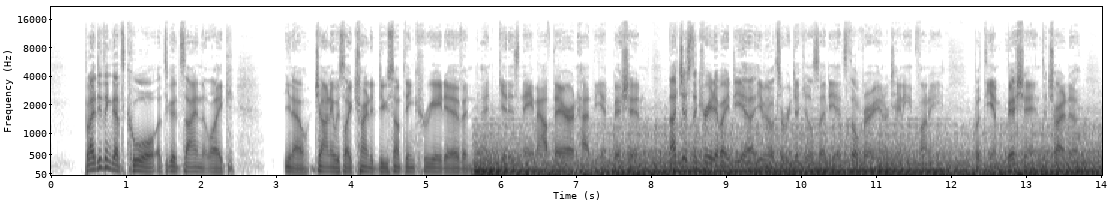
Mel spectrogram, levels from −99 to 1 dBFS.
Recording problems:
low rumble; loud; from 5.5 s on; 1 dB below the speech

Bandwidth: 15 kHz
